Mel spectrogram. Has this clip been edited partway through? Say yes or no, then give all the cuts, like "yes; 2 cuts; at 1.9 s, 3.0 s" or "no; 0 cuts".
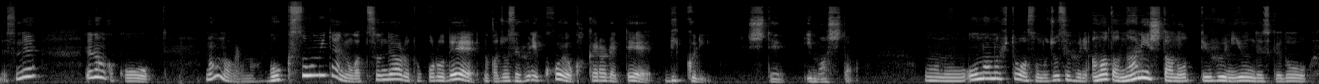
no; 0 cuts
